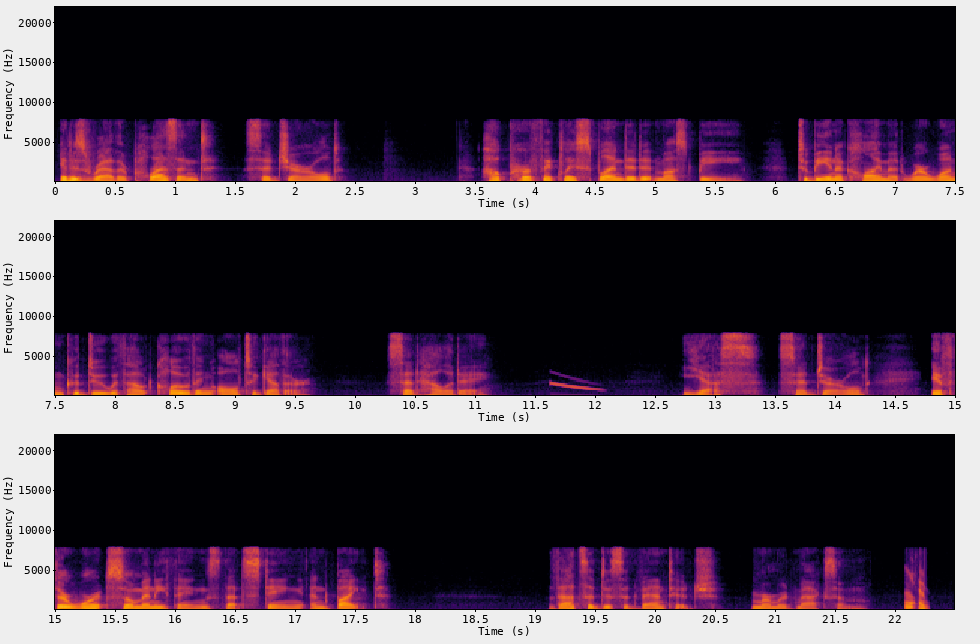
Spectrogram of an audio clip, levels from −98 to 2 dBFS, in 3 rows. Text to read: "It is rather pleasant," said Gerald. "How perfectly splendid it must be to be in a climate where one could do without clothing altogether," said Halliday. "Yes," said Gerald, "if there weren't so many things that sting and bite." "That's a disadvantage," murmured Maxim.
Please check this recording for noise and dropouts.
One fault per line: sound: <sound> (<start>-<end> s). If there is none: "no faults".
sound: chirp (11.6-12.1 s)
sound: chirp (22.1-22.3 s)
